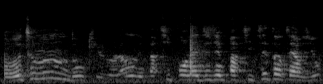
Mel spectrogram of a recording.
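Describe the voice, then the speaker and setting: A man's voice: high voice, expressive, a bit bright, roomy sound. A man from Italy hosting a casual interview, joking and steering the questions. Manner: joking, quick, leads the questions. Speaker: interviewer, channel host.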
